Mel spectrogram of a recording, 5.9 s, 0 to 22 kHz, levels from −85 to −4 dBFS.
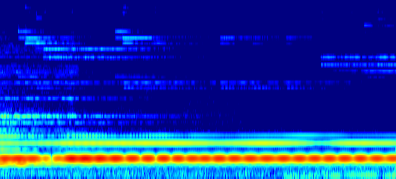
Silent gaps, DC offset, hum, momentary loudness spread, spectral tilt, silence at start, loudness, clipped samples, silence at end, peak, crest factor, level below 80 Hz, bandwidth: none; under 0.1%; none; 5 LU; -7 dB/octave; 0 s; -21 LUFS; under 0.1%; 0 s; -12 dBFS; 10 dB; -62 dBFS; 10.5 kHz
